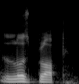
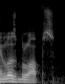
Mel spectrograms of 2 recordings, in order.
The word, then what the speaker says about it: Los Blops: e a banda é Los Blop. Achou O aí? S é mudo? O S é mudo? Não, você pode falar também, Los Blops. Depende da região que é falante e tal.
